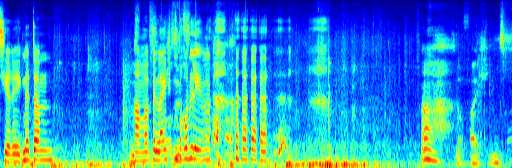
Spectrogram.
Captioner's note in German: gelächter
